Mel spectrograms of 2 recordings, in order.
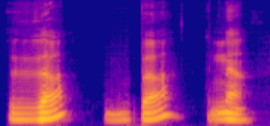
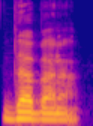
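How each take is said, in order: First: Dhabana very slowly, as three separate syllables. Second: Dhabana said quickly as one joined word; faster. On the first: Teacher gives every consonant time, Dhabana slow and separated. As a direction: break Dhabana into dha, ba, na, pausing between. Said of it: "Slowly. Give every consonant a time". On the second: Teacher now models it faster, Dhabana quick and joined. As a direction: run Dhabana together briskly, no gaps between syllables. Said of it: "Now faster". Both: Shown as a demonstration.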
